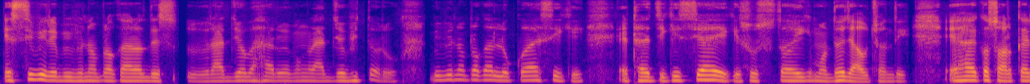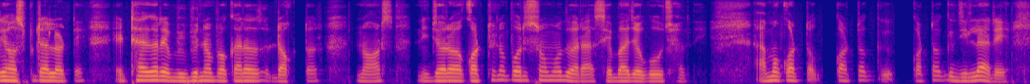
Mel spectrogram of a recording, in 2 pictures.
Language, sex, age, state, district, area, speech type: Odia, male, 18-30, Odisha, Cuttack, urban, spontaneous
